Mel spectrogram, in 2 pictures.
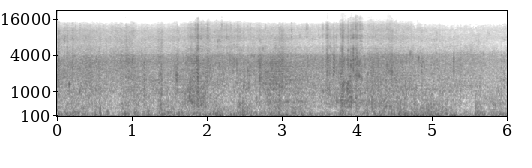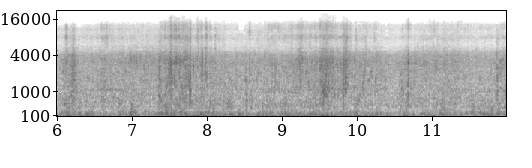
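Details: Boat engine rumble and wind noise dominate during humpback whale watching off the Ogasawara Islands; broadband low rumble with splashing water, no animal voice evident.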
